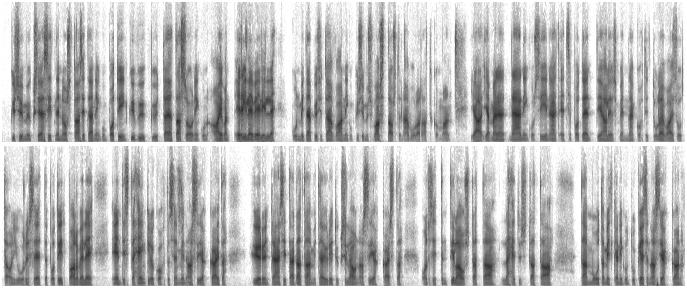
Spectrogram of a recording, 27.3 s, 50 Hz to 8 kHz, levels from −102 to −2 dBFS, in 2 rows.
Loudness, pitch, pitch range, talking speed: -26 LUFS, 90 Hz, 85-95 Hz, 150 wpm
